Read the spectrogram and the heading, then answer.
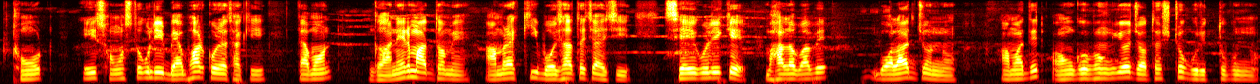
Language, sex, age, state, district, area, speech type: Bengali, male, 60+, West Bengal, Paschim Medinipur, rural, spontaneous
